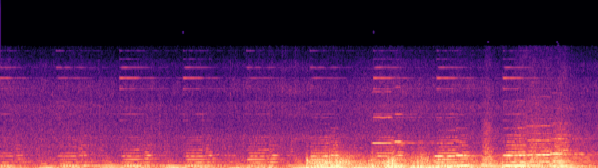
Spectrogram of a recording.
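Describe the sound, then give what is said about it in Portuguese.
A steady wash of heavy rain with low rumbling, and a louder burst of thunder swelling midway, over a sustained droning tone: a storm in which small torpedo planes take off from the aircraft carrier Ark Royal. “Os pequenos aviões decolaram do Ark Royal em meio a um temporal.”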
